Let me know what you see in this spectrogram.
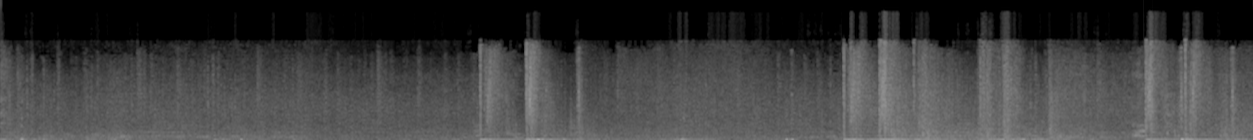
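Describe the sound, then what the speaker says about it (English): Ship cannon broadside fire at sea in the pirate video game WindRose: sharp booming shots go off in bursts over a steady wash of wind and waves, with several closely spaced volleys, moderately loud. "Broadside. Boom, boom, boom, boom."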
